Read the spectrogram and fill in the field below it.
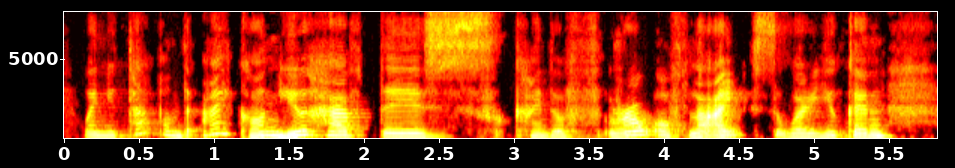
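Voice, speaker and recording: A woman with a Polish accent talks at a fairly slow pace. Her pitch is fairly high, with ordinary variation. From Poland. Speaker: scrapbooking youtuber. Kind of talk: tutorial. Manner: hesitant, with many filler sounds.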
